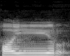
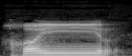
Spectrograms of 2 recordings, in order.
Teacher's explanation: Dia ra ni dia dinipis. Datang sebelumnya huruf ya. Yang bertanda mati.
